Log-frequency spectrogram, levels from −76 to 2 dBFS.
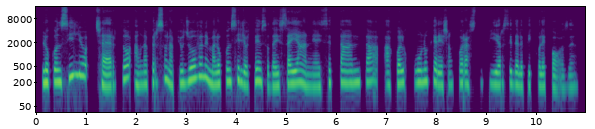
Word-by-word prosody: Lo 195 -1 +6
consiglio 270 - +3
certo 175 +10 +1
a 180 - -3
una 175 +2 -2
persona 195 +2 0
più 190 +2 -2
giovane 255 +7 +4
ma 185 -5 +2
lo 180 +1 +2
consiglio 210 -3 +1
penso 210 -4 +1
dai 160 +1 0
6 185 +3 +3
anni 165 -6 -2
ai 155 0 -3
70 195 +3 -2
a 180 -1 -6
qualcuno 195 +2 0
che 210 0 -1
riesce 170 -2 -1
ancora 185 +2 -3
a - - -4
stupirsi 180 0 -4
delle 175 -3 -1
piccole 165 -1 -4
cose. 150 +1 -7
190 Hz, 150 wpm, -24 LUFS, 170-205 Hz, -, Lo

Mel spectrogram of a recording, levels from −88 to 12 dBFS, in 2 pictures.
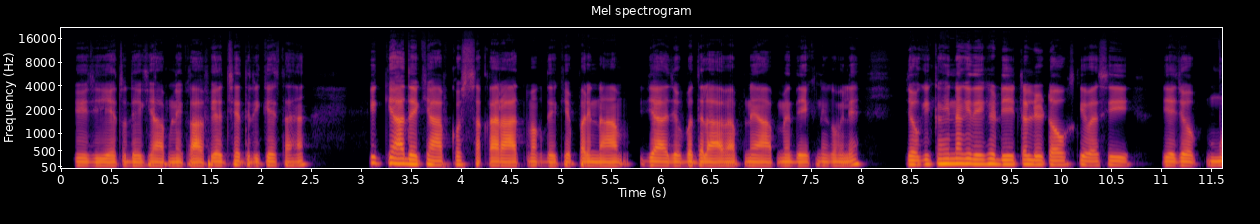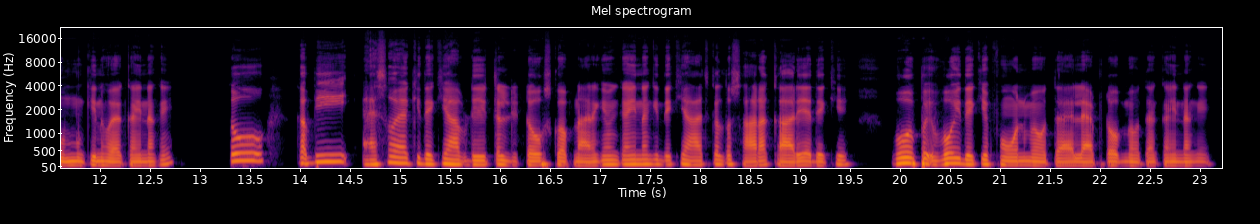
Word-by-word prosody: जी, 100 -1 0
जी। 90 0 -3
ये 95 - +2
तो 95 - -7
देखिए 95 0 -1
आपने 90 0 0
काफ़ी 90 +3 +1
अच्छे 100 +3 0
तरीके 100 +1 -2
से 95 - -9
बताया 95 +2 -3 0.7
कि 165 - 0
क्या 140 0 +4
देखिए 125 -3 +4
आपको 110 +2 0
सकारात्मक 100 -4 +1
देखिए 95 +1 -2
परिणाम 95 -1 +1 0.2
या 100 -1 +4
जो 95 0 0
बदलाव 95 -1 +2
है - - +3
अपने 95 +1 -2
आप 90 -1 0
में 95 -1 0
देखने 95 +1 -2
को 95 - -2
मिले। 95 +5 0 0.5
जो 115 -1 +3
कि 125 +2 -1
कहीं 135 +1 +5
न 140 +1 +5
कहीं 140 0 +4
देखिए 130 +1 +4
डिजिटल 120 0 +2
डिटॉक्स 110 +1 +1
की 120 - 0
वैसी 105 +1 -1 0.4
ये 105 -1 +2
जो 100 0 +2 0.2
मुम 100 -1 0
मुमकिन 105 +1 -1
हुआ 100 -2 +1
है 95 - 0
कहीं 95 0 -1
न 100 +1 -1
कहीं। 125 +7 -6 0.6
तो 215 0 +1 0.3
कभी 190 +6 +1 0.2
ऐसा 120 +7 -1
हुआ 165 - +4
है 155 - +2
कि 145 +2 -4
देखिए 130 0 +1
आप 120 -3 +3
डिजिटल 115 0 0
डिटॉक्स 105 +3 -1
को 105 - +2
अपना 100 -1 -2
रहे 95 - +1
हैं 95 - -3
क्योंकि 120 0 +1
कहीं 125 +1 +1
न 125 +1 +1
कहीं 125 0 -4
देखिए 120 +2 -2
आजकल 115 +3 -2
तो 125 - -2
सारा 105 -3 -1
कार्य 95 +2 +2
देखिए 110 +5 -4 0.4
वो 155 +2 +6
ब 140 - +5
वो 140 +2 +5
ही 150 - +3
देखिए 125 -1 +1
फ़ोन 110 -4 -1
में 105 - 0
होता 95 -1 -2
है 95 - -1
लैपटॉप 95 +2 -1
में 95 -1 -4
होता 95 - -5
है 95 - -4
कहीं 95 0 -2
न 95 0 -3
कहीं। 95 -1 -9
105 Hz, 225 wpm, -22 LUFS, 95-125 Hz, 0.7 s, वो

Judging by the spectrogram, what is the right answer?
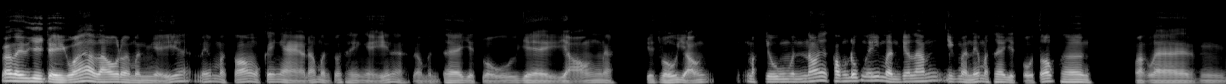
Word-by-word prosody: nó 165 - +7
đã 155 - +11
duy 145 -2 +7
trì 105 -1 +9
quá 120 +8 +6
là 165 - +7
lâu 120 0 +5
rồi. 110 -3 +3
Mình 95 -1 -2
nghĩ 90 +9 -2
á, 150 +1 -3
nếu 125 - -6
mà 135 - -6
có 120 +4 0
một - - -4
cái 115 - -3
ngày 100 -7 -2
nào 80 0 -5
đó 95 - -5
mình 105 -6 -7
có 100 - -8
thể 90 -3 -8
nghỉ 80 0 -7
nè, 110 -5 -8
rồi 80 - -9
mình 75 -1 -13
thuê 95 +2 0
dịch 85 -2 -6
vụ 85 +4 -6
về 80 -4 -1
dọn 80 +5 -5
nè, 90 -2 -6 0.3
dịch 100 - -5
vụ 100 0 +2
dọn 105 +1 -1 0.4
mặc - - -6
dù 125 -1 +1
mình 125 +1 -2
nói 170 +5 +2
không 150 0 +1
đúng 160 +4 +1
ý 180 +1 0
mình 125 -9 +1
cho 135 +2 -1
lắm 150 +5 -1
nhưng 130 -1 -6
mà 115 - 0
nếu 120 +4 +1
mà 125 -3 -4
thuê 120 0 0
dịch 100 -5 -3
vụ 85 - -3
tốt 140 +8 +1
hơn 115 -3 +1 0.4
hoặc - - -5
là, 85 -2 -2
ừm, 85 -2 -10
105 Hz, 280 wpm, -22 LUFS, 85-125 Hz, 0.4 s, đã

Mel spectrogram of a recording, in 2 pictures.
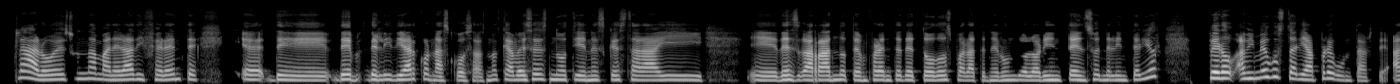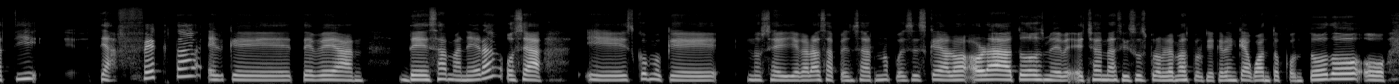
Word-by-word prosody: Claro, 265 -8 +4
es 235 +2 -2
una 260 0 -1
manera 220 -1 +3
diferente, 230 +1 -1 0.4
eh, 220 -1 +2
de 195 -2 +1
de 230 0 +4
de 220 +1 +3
lidiar 220 +2 +3
con 245 0 -3
las 185 -3 0
cosas, 185 -2 -4
¿no?, 220 +3 -4
que 225 - -3
a 205 - +3
veces 215 +3 +1
no 220 -1 +2
tienes 205 -2 -1
que - - -4
estar 210 -1 0
ahí, 205 0 +1 0.4
eh, 195 -2 0
desgarrándote 205 0 +4
enfrente 200 +2 0
de 205 -1 0
todos 205 +1 0
para 195 -2 0
tener 185 +1 -4
un 205 +1 -1
dolor 195 -1 +1
intenso 205 +1 +2
en 210 -2 -3
el 205 0 -1
interior. 220 - -1 0.5
Pero 285 -1 +7
a 245 - +4
mí 275 - +2
me 320 +4 +2
gustaría 270 -10 +1
preguntarte, 200 -9 -4
¿a 205 - -1
ti, 250 +5 -5 0.4
eh, - - -36 0.2
te - - -3
afecta 315 +5 -2 0.2
el 210 -1 -4
que 200 -2 -3
te 215 -1 -2
vean 200 -3 0 0.3
de 215 +1 +2
esa 245 +4 -1
manera?, 220 - -1
o 215 - -1
sea, 205 -3 +4 0.4
es 200 -1 -3
como 240 -3 -4
que, 190 -2 -3 0.3
no 205 -1 -5
sé, 195 0 -3
llegarás 195 +2 -1
a 205 - -1
pensar: 190 +1 -6
"No 215 +2 -5
pues 190 -1 -9
es 205 -2 -6
que 220 - -3
ahora 205 0 +2
ahora 215 +1 +6
todos 220 -1 +1
me 195 -2 -1
ve 190 - -4
echan 210 +2 -1
así 200 -1 -1
sus 200 +1 -4
problemas 195 +2 0
porque 185 -2 -7
creen 190 +1 -3
que 205 - 0
aguanto 195 0 -1
con 170 -1 -8
todo", 250 +6 +2
o, 195 0 +1
205 Hz, 180 wpm, -22 LUFS, 195-220 Hz, 0.5 s, Pero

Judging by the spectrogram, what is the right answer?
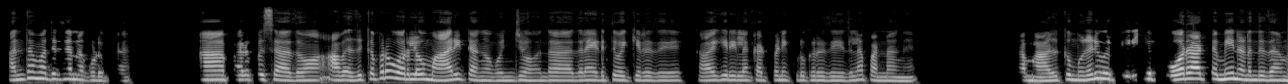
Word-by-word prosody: அந்த 230 +7 0
மாதிரி 250 -3 +1
தான் 240 -1 +2
நான் 205 -4 -4
குடுப்பேன். 175 -2 -8 0.8
ஆ - - +6 0.3
பருப்பு 215 +2 -2
சாதம், 190 -2 +1 0.2
அ - - +6 0.2
அதுக்கப்புறம் 250 +10 -1
ஓரளவு 240 -2 +3
மாறிட்டாங்க 200 0 +2
கொஞ்சம். 180 0 -3
இந்த 190 +1 -3 0.2
அதெல்லாம் 190 +2 -1
எடுத்து 190 +2 -5
வைக்கிறது, 185 -1 -4 0.3
காய்கறல்லாம் 195 0 -2
கட் 190 -4 -5
பண்ணி 200 -1 -2
குடுக்குறது 190 -1 -4
இதெல்லாம் 200 +4 -5
பண்ணாங்க. 175 -3 -2 1.2
ஆமா. 185 -2 -1
அதுக்கு 190 +6 -1
முன்னாடி 220 +7 +3
ஒரு 235 - -2
பெரிய 380 -9 -6 0.2
போராட்டமே 250 +1 +6
நடந்து 205 -1 +1
ஆனா. 190 - 0
195 Hz, 145 wpm, -21 LUFS, 185-230 Hz, 1.2 s, ஆ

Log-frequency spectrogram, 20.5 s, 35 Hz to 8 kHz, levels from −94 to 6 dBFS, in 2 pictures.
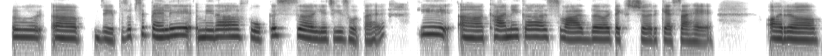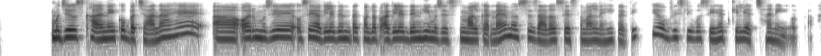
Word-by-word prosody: तो 225 -1 +1
अ, 205 -2 +2 0.3
जी 175 -3 -1
तो 190 - -16
सबसे 235 +4 -4
पहले 225 +2 +4 0.4
मेरा 220 +1 +2 0.4
फोकस 250 +8 0 0.3
ये 180 - 0
चीज़ 185 -1 -5
होता 155 -1 -4
है - - -5 0.5
कि 290 0 +2
अ, 210 - +1
खाने 225 +1 +3
का 230 0 +2 0.2
स्वाद 180 -5 +2 0.3
टेक्सचर 170 -1 0
कैसा 160 -1 +1
है? 140 -2 -2 0.7
और 190 -2 +4 1.1
मुझे 205 +2 +5
उस 220 0 +2
खाने 190 0 +3
को - - +3
बचाना 170 +1 0 0.2
है 300 +2 0 0.3
अ, - - +1 0.3
और 205 0 +2
मुझे 215 +3 +1
उसे 190 +4 -1
अगले 190 0 +1
दिन 195 -1 -2
तक 185 0 -3
मतलब 185 0 -2
अगले 190 +1 0
दिन 185 +1 +1
ही 195 0 0
मुझे 170 -1 -4
इस्तेमाल 170 0 -2
करना 155 +2 -1
है। 210 - +2
मैं 245 -1 0
उससे 215 -2 -5
ज़्यादा 165 -2 0
उसे 170 0 -3
इस्तेमाल 165 -1 -5
नहीं 155 +2 -7
करती 160 +8 -8
क्योंकि 285 +6 -9
ऑब्वियसली 210 -2 -7
वो 190 0 -7
सेहत 180 +3 -3
के 190 - -6
लिए 185 -1 -1
अच्छा 175 +3 -6
नहीं 145 -7 -8
होता। - - -18
190 Hz, 170 wpm, -22 LUFS, 170-220 Hz, 1.1 s, मुझे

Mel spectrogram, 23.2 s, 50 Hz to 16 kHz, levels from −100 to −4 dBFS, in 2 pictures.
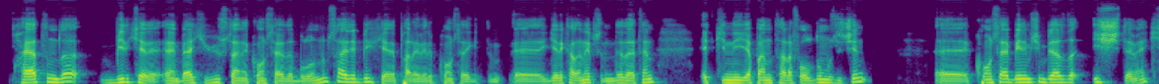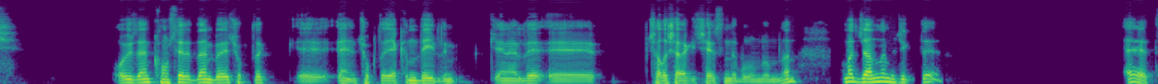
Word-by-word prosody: hayatımda 140 +5 +4 0.2
1 125 +6 +1
kere, 95 -9 +2
yani, 100 -4 +2
belki 115 +2 +2
100 130 +4 -2
tane 100 -2 +1
konserde 95 -3 -1
bulundum. 105 +11 0
Sadece 150 -4 +2
1 155 -1 +1
kere 95 -8 -1
para 90 0 +1
verip 90 +1 -4
konsere 95 -2 -3
gittim. 85 +1 -10
Eee, 90 -1 -1
geri 110 +4 +1
kalan 115 -2 +1
hepsinde 115 -3 0
zaten 115 +7 +2 0.4
etkinliği 115 0 +3
yapan 115 0 +3
taraf 115 -1 0
olduğumuz 120 +2 +2
için, 155 - 0 0.6
eee, 95 -1 0
konser 130 +4 +2
benim 140 0 +7
için 140 0 0
biraz 140 0 +4
da - - +2
iş 145 +1 +3
demek. 95 - -4 1.0
O 130 - -1
yüzden 135 +2 +2
konserden, 135 -1 +1
böyle, 125 0 +2
çok 140 +2 -8
da, 125 - -1 0.4
eee, 90 -1 -6
yani, 95 -3 -3
çok - - -7
da 105 - -2
yakın 105 +1 -1
değildim. 95 -3 -1 0.3
Genelde, 95 +1 -3
eee, 90 -1 -4 0.5
çalışarak 100 -2 0
içerisinde 95 -1 -4
bulunduğumdan. 90 -1 -5 0.4
Ama 165 +1 +2
canlı 150 +3 +5
müzikte 145 0 -2 1.9
Evet. - - -1
115 Hz, 140 wpm, -22 LUFS, 95-135 Hz, 1.9 s, benim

